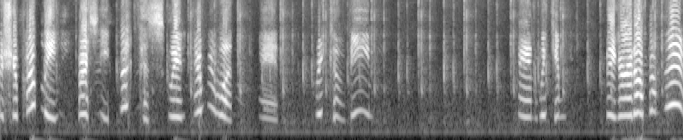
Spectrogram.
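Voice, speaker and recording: Using a put-on character voice, a woman sounds squeaky at an extremely high pitch while keeping a moderate pace. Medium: actual play. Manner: warm, slightly rambling.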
